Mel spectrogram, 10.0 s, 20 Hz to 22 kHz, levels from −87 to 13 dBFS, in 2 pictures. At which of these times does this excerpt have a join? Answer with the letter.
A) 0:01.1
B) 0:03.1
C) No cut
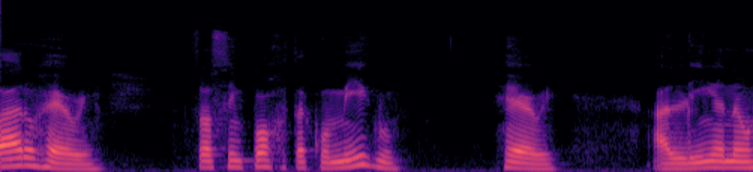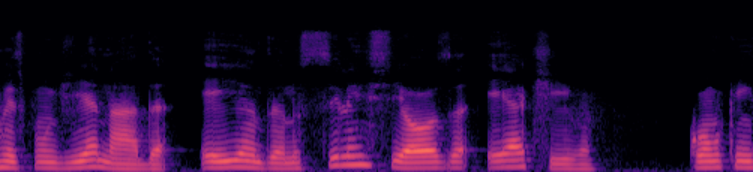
A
